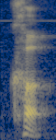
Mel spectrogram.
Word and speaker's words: ख: के एच लिखने का मतलब यही है कि हम उसमें क और ह दोनों का उच्चारण करेंगे। तो क, ख, क में ह जोड़ा और उसको हमने जब उच्चारण किया कंठ से तो वो बना ख।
